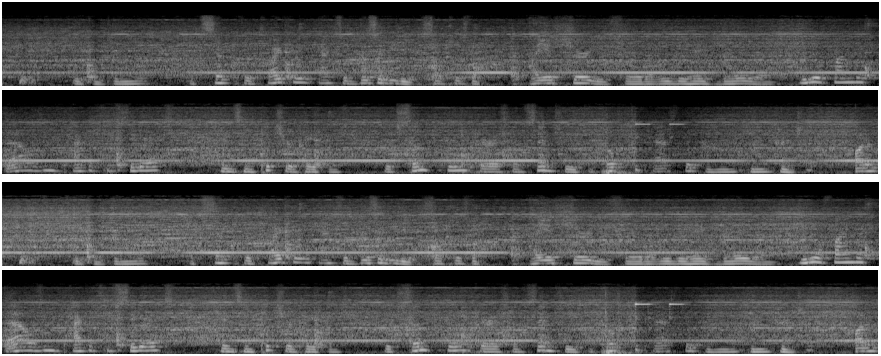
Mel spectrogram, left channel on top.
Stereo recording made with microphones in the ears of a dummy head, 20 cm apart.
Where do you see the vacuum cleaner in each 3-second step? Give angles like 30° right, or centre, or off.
30° right, centre, 10° left, 10° left, 10° left, 10° left.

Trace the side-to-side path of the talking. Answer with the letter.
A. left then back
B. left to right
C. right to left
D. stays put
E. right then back
E.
